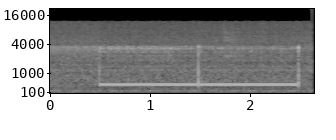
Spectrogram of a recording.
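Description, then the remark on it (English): A steady telephone dial tone hums for about two seconds, clear and moderately loud, with faint clicks where it starts, midway, and where it cuts off. No voices are heard. “That part means he's on the phone.”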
